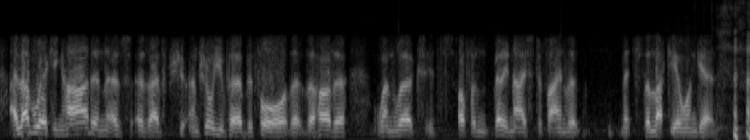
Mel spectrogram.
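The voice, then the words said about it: Wonderful voice, beautiful accent. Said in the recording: “this wonderful voice and that beautiful accent”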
